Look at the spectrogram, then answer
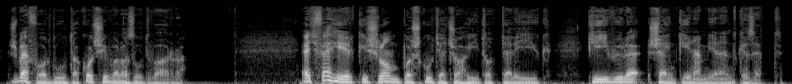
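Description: A man narrating an audiobook with expressive storytelling. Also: rumbling low, slightly rough, dry recording, studio quality.

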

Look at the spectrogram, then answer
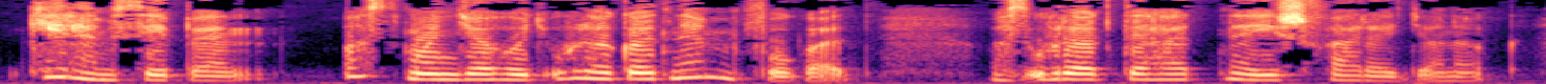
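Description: A woman's voice: mid-range voice, expressive, warm tone, no echo. A woman voicing a nervous, deferential male footman in an audiobook. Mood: reporting. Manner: deferential, apologetic.

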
